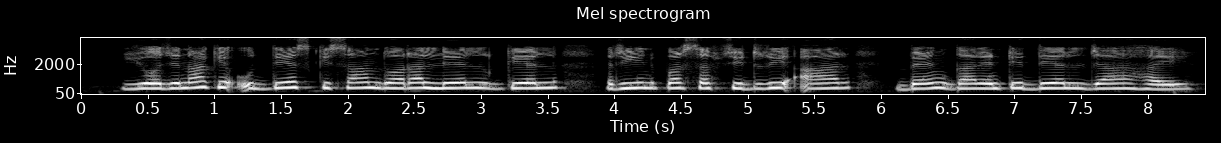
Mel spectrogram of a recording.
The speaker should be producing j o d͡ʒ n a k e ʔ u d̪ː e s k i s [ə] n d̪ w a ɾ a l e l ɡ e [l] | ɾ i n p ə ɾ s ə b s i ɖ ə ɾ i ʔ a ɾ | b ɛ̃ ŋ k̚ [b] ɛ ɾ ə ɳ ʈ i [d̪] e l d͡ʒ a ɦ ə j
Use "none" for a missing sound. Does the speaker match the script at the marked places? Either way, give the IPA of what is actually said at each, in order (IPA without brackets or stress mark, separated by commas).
a, l, ɡ, d̪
